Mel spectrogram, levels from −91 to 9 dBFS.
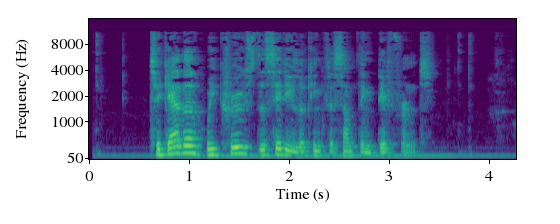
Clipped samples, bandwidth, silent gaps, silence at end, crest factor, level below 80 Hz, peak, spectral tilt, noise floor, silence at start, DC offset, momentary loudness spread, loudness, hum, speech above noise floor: under 0.1%; 11.5 kHz; none; 0.65 s; 18 dB; -56 dBFS; -2 dBFS; -5.5 dB/octave; -50 dBFS; 0.6 s; under 0.1%; 16 LU; -19 LUFS; none; 31 dB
